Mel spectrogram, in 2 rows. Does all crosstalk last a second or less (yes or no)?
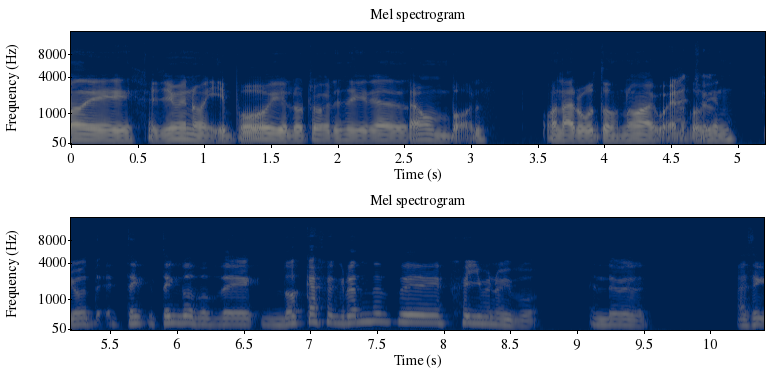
yes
